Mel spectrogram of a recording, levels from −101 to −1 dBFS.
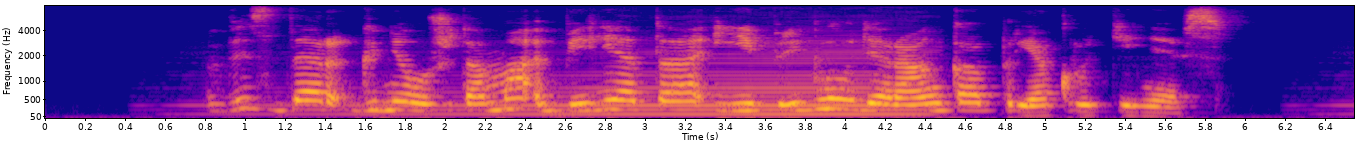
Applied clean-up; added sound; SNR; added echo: none; Bowed string instrument; 17 dB; reverberation time 0.2 s.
